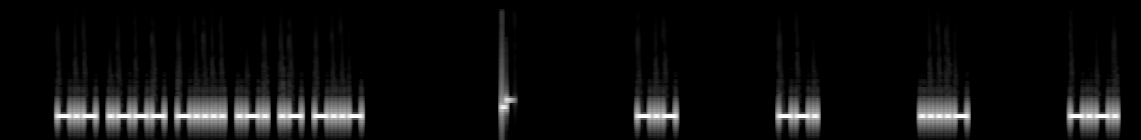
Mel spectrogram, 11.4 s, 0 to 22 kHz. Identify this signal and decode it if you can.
Morse code, heard as a keyed tone, about 28 wpm, spaced as for 14 wpm, 700 Hz. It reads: KJ6RAX KG4C
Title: USA Call Signs - 6 Characters - 8x Character Spacing - 28wpm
